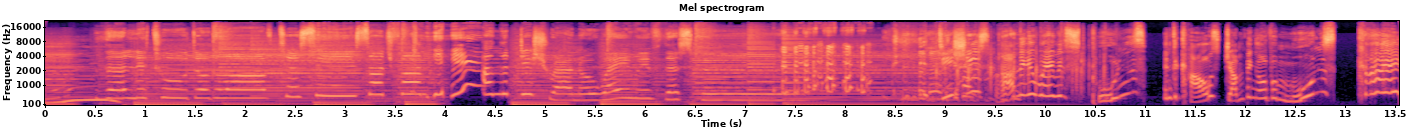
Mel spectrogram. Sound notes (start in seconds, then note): 3.8 dog laughs; 7.3 both laugh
